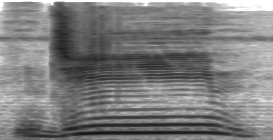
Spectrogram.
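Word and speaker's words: ج: যেহেতু দুই দাগার আগের সঙ্গে উচ্চারণটা আছে। জিম একটু উঠতে হলো।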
